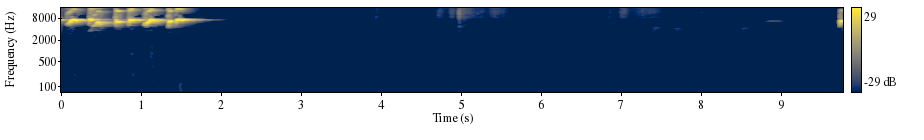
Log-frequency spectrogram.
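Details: Crimson sunbird in active song, played to encourage other birds to sing: five fast, high, thin chirps packed into under two seconds, then silence.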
